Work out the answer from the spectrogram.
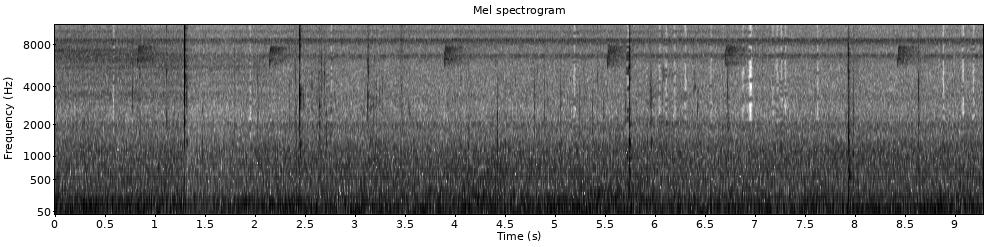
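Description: Eating sounds: a person chewing food, with a few sharp mouth clicks, the loudest about a second in, over a steady outdoor background hum with faint short high chirps recurring every second or two.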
